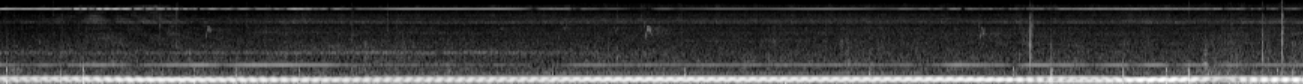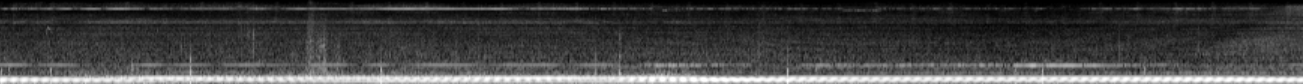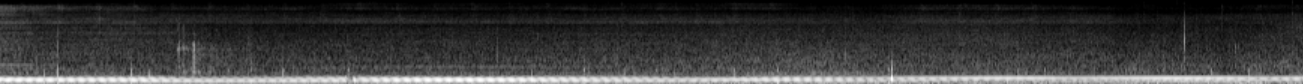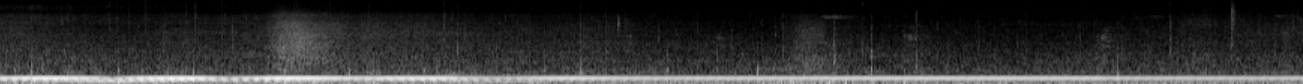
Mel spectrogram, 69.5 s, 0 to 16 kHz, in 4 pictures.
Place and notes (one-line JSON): {"title": "water tank, near Parque Cultural de Valparaíso, Chile - sonic activation of a water tank", "date": "2014-12-04 14:09:00", "description": "sonic activation of responding frequencies and resonances in an old water tank during a workshop at Tsonami Festival 2014", "latitude": "-33.05", "longitude": "-71.63", "altitude": "51", "timezone": "America/Santiago"}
